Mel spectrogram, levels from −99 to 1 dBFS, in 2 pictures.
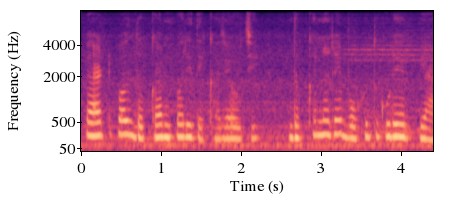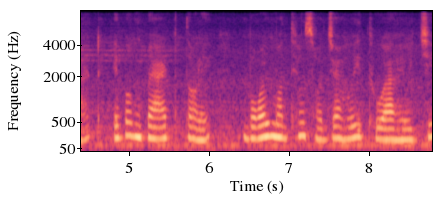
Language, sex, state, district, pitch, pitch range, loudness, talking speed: Odia, female, Odisha, Khordha, 215 Hz, 200-235 Hz, -15 LUFS, 130 wpm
